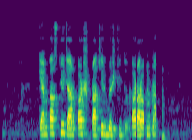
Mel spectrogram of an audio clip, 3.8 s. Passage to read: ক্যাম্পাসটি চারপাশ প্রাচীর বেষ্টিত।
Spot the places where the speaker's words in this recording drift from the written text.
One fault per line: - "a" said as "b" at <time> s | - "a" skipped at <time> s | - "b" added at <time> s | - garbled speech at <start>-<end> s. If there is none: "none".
- garbled speech at 2.6-3.1 s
